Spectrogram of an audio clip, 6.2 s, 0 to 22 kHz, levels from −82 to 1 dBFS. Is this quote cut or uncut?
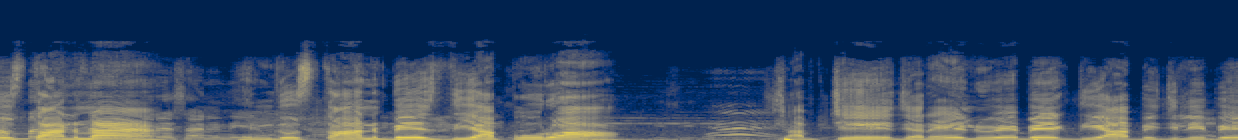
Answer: uncut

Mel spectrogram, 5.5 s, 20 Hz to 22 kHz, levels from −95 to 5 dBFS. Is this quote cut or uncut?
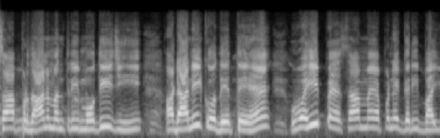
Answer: uncut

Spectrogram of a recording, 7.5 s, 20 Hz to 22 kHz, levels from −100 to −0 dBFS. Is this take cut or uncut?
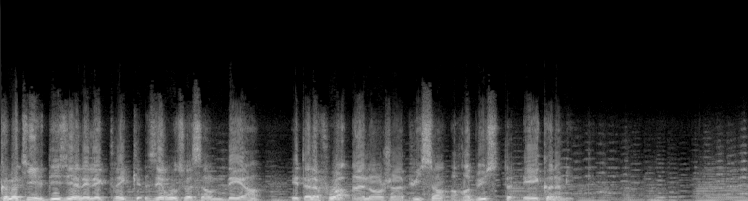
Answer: uncut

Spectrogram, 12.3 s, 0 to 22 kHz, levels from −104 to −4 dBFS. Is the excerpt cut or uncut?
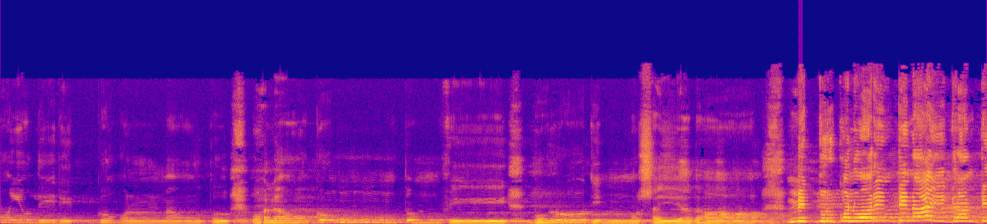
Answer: uncut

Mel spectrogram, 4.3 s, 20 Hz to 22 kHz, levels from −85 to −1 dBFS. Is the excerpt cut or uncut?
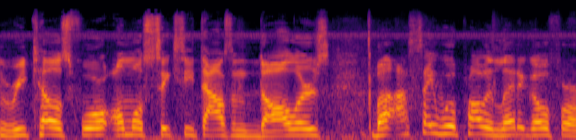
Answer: uncut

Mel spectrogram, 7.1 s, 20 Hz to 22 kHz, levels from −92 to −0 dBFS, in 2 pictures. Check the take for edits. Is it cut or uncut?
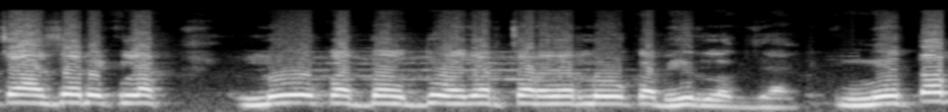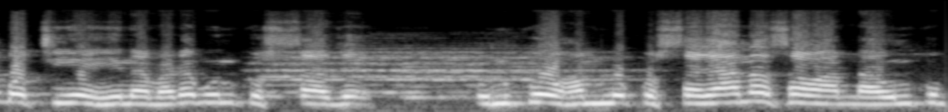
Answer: cut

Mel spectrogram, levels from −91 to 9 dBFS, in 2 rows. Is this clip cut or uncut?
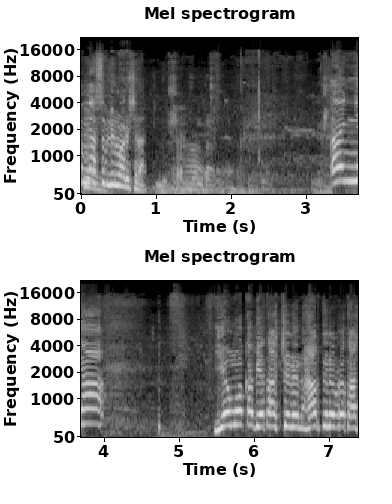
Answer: uncut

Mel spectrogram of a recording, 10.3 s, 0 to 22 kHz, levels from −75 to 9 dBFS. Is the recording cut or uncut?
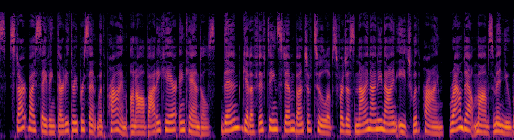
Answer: uncut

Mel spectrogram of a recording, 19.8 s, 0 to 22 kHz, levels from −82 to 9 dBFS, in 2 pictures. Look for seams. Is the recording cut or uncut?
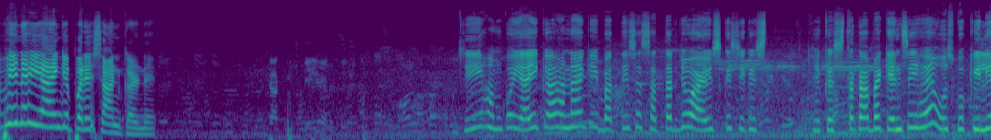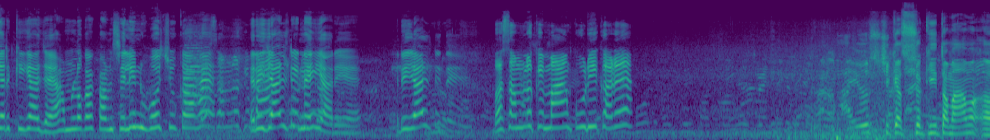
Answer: uncut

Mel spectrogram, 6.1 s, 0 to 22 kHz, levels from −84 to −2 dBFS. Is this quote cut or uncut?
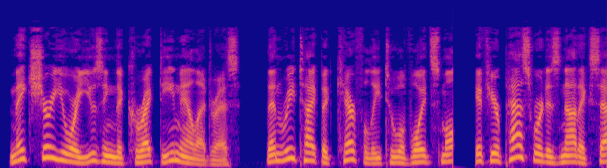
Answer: cut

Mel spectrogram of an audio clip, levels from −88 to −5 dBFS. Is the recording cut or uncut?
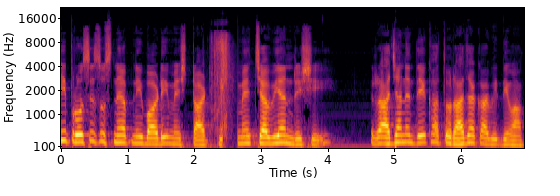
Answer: cut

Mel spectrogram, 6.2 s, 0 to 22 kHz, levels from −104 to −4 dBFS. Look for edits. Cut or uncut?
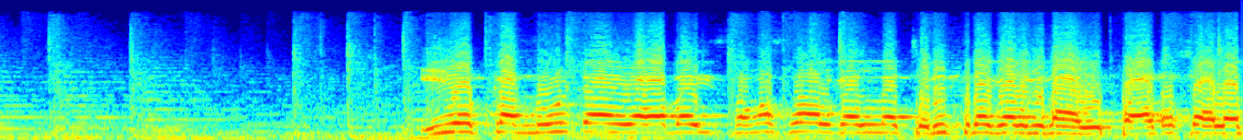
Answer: uncut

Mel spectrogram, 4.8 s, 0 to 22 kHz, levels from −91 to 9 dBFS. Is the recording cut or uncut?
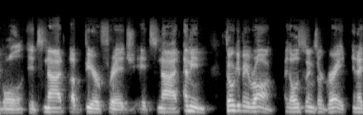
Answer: uncut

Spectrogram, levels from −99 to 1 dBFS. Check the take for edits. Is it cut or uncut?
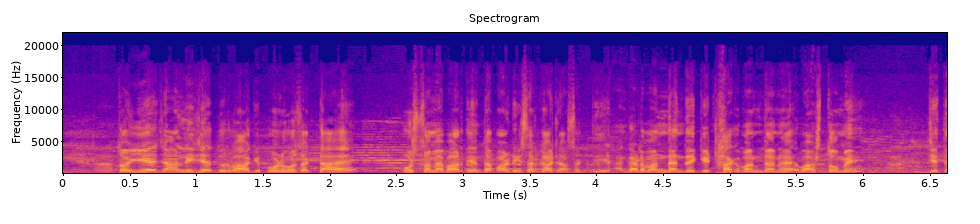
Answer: cut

